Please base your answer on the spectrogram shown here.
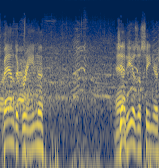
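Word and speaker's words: Vandegrind: V-A-N-D-E-G-R-I-N-D, but pronounced Vandegreen.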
